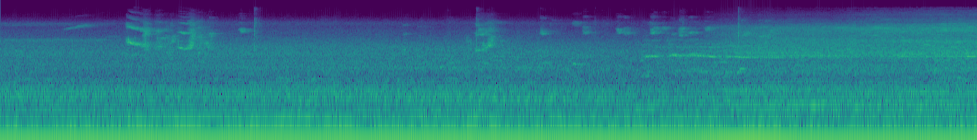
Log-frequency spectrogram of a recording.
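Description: A few short bird chirps over a steady low outdoor rumble; about seven seconds in, a steadier hiss swells up and stays.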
